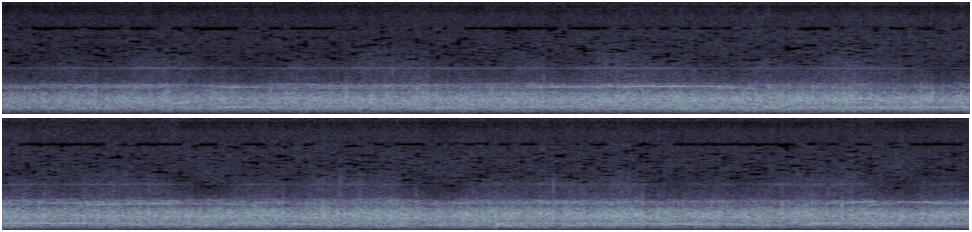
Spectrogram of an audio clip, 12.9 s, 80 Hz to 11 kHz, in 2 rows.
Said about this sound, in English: He's in with a stand-up double. A two-base hit for Al Kaline. Hit number 3,000 in his fabulous career of 22 years. as a member of the Tigers. Listen to this standing ovation.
